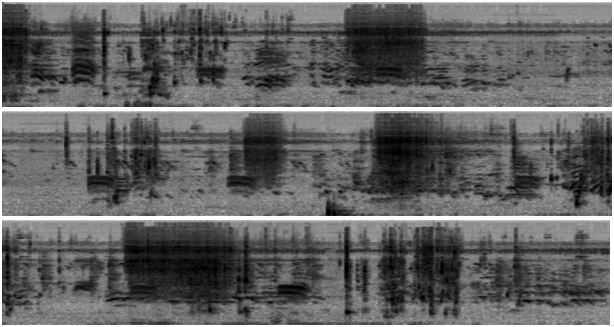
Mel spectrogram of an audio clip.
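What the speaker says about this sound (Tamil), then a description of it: "இப்போ தண்ணி கல்நீர் தண்ணி எல்லா செடிங்களுக்கும் கொடுக்க போகிறேன்" Soft splashing and trickling water poured onto plants in intermittent bursts, with faint birdsong and occasional quiet voices in the background.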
